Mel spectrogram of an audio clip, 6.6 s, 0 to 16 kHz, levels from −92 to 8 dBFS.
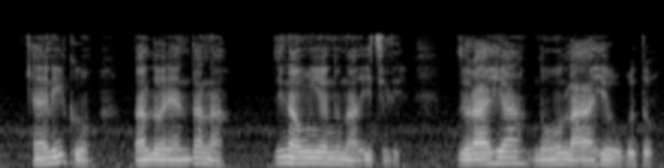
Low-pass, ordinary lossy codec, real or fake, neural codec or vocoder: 7.2 kHz; none; fake; codec, 16 kHz, 16 kbps, FunCodec, trained on Chinese and English, 50 frames a second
